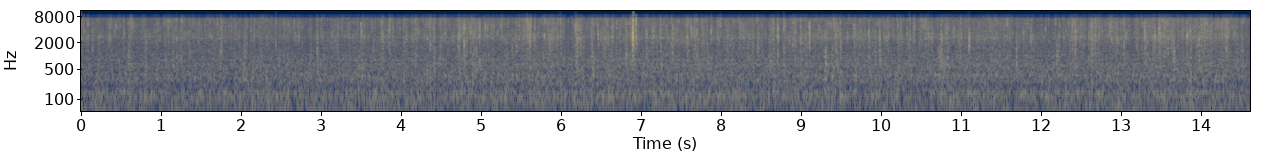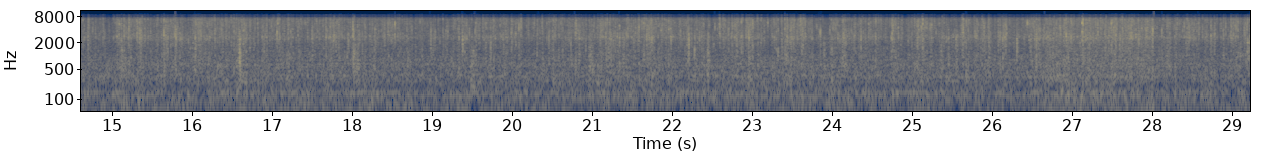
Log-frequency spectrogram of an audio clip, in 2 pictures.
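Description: Pouring rain: a steady hiss full of small drop hits, over a steady low rumble, with one sharper tick about seven seconds in.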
